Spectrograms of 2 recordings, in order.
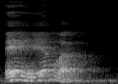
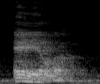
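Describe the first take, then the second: First: "É ela?" slow, higher and rising as a real question; question intonation. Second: "É ela" low and level, a simple statement; flat statement. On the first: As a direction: lift "É ela?" into a clear question. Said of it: "outro tipo de entonação à frase". (pergunta, tom ascendente) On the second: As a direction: state "É ela" plainly with a falling close. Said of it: "estamos simplesmente a dizer". (afirmação simples, tom descendente) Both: Shown as a demonstration.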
